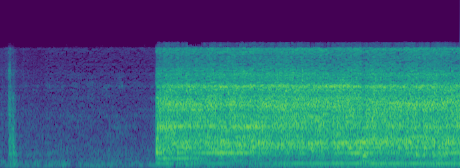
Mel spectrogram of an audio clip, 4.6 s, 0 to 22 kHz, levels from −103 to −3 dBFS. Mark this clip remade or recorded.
remade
